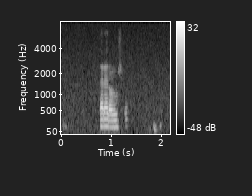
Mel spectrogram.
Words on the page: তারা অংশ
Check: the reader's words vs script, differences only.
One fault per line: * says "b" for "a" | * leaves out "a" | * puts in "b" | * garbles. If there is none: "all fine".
all fine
